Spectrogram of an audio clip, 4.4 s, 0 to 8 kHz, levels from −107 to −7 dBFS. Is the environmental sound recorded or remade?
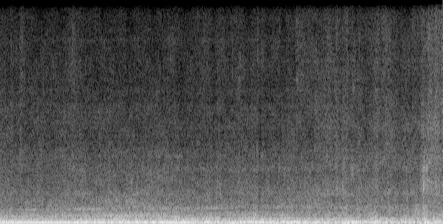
remade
